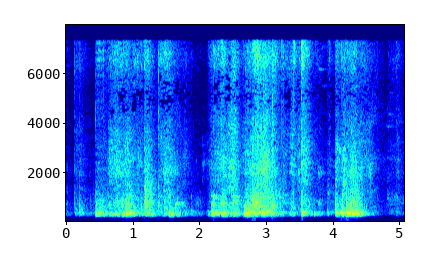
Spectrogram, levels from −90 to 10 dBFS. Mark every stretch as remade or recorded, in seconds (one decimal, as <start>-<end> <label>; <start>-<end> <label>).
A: 0.0-5.1 recorded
